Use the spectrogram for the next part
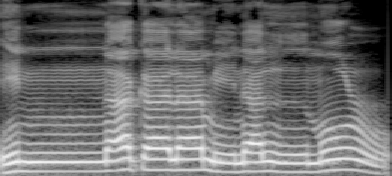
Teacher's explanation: মিম র পেশ মুর, র সেখানে মোটা করে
